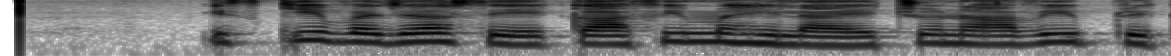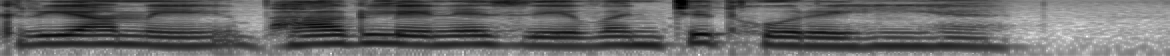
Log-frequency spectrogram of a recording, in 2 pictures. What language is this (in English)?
Hindi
